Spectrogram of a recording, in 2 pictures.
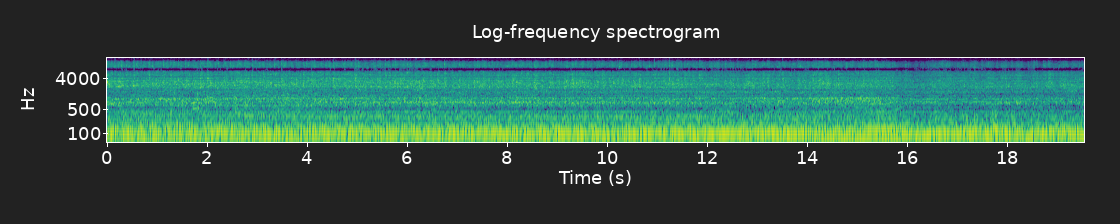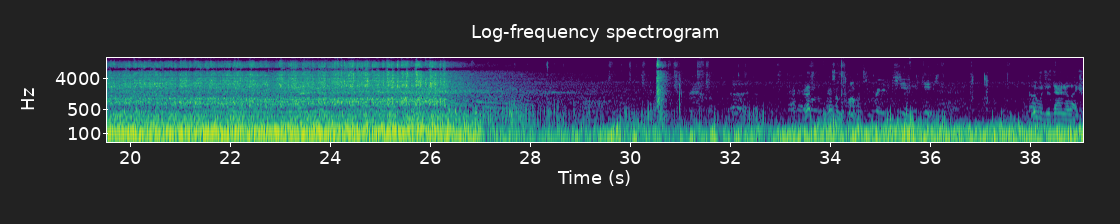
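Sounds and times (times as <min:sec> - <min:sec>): car engine droning: 0:00.0 - 0:31.2.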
